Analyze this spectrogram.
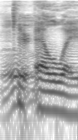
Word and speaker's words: Elwes: That's how I pronounce his last name. Elways.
